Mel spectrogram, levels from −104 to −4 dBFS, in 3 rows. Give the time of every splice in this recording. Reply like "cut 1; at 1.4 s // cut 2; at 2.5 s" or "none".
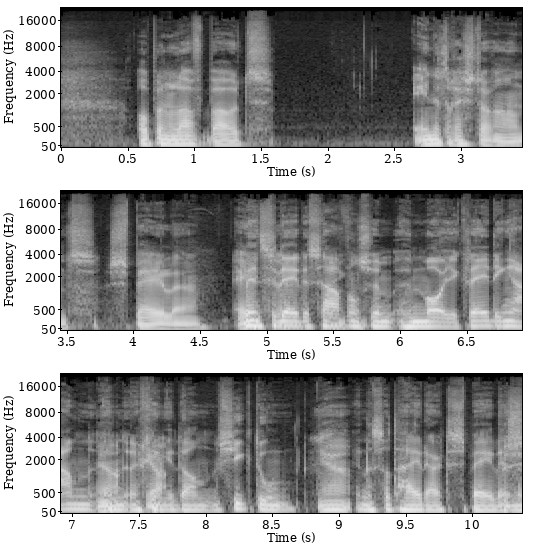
cut 1; at 7.4 s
